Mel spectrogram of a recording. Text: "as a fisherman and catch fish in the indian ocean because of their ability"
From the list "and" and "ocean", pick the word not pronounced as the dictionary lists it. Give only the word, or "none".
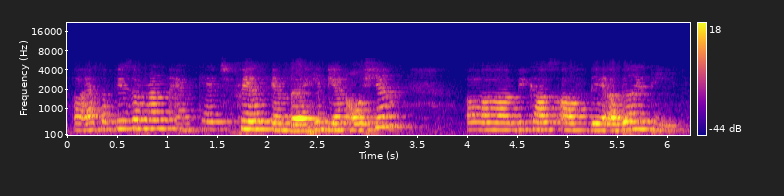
none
